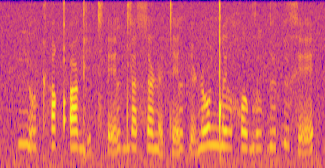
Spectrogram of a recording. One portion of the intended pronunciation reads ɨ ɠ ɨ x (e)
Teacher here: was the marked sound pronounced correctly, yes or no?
no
